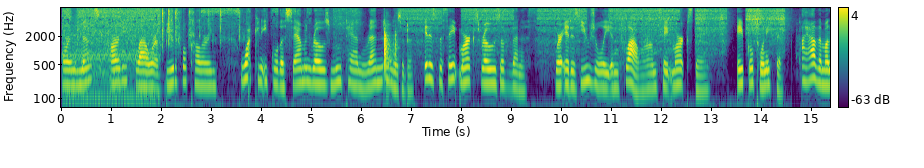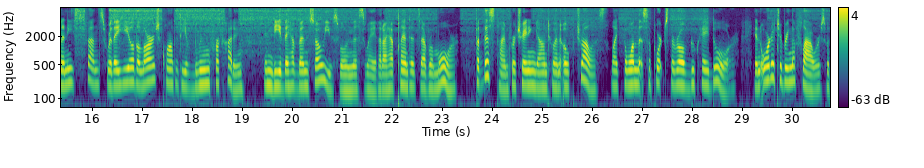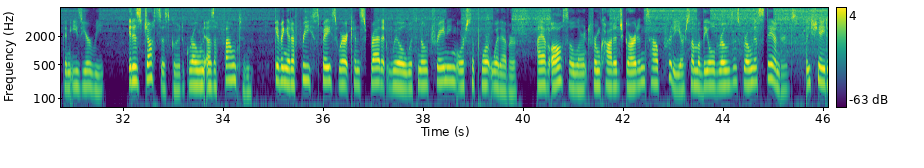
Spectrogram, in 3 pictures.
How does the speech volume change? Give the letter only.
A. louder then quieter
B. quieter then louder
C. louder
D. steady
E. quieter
D.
